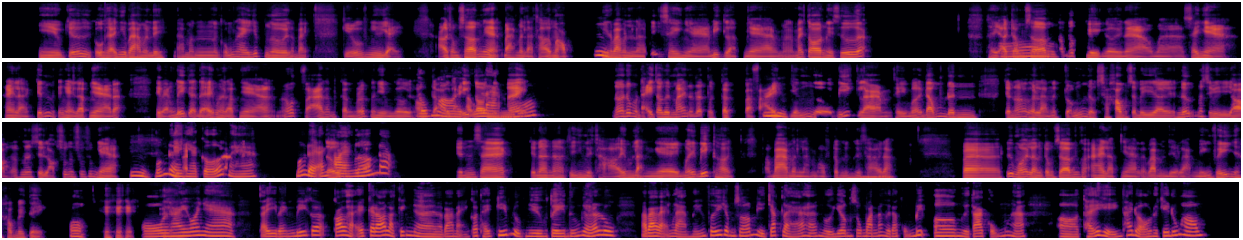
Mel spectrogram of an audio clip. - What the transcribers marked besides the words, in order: tapping; unintelligible speech; unintelligible speech; other background noise; laugh
- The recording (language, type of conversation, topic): Vietnamese, podcast, Bạn có thể kể một kỷ niệm khiến bạn tự hào về văn hoá của mình không nhỉ?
